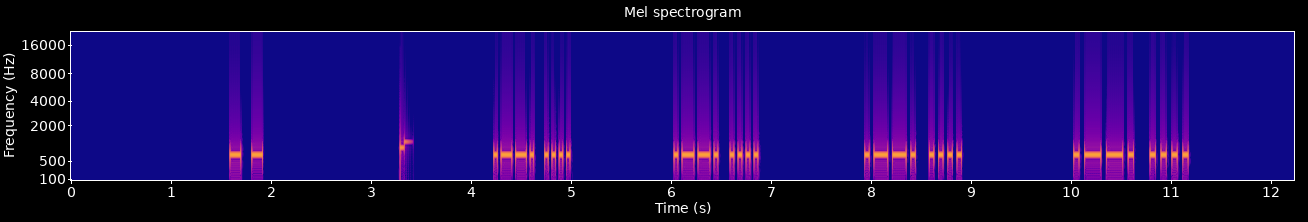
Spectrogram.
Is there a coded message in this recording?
Yes: Morse code from 1.6 to 11.2 s, heard as a keyed tone, about 30 wpm, 690 Hz. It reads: TT PH PH PH PH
